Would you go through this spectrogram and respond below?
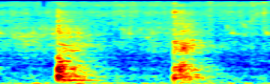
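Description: Garlic sautés for pansit in a hot pan, a steady close sizzle broken by two brief scraping stirs, with no voices.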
